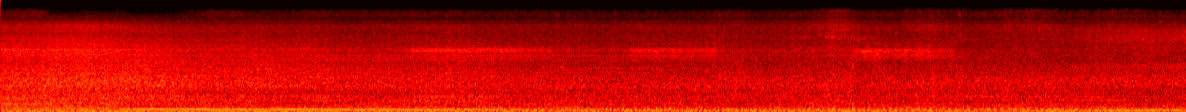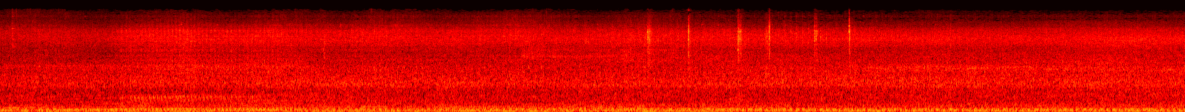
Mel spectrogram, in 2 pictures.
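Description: Small motorcycle's engine running under way in traffic, a steady low hum, with the rush of wind over the microphone.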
